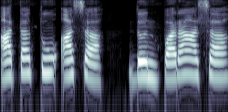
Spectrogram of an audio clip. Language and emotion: Goan Konkani, neutral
